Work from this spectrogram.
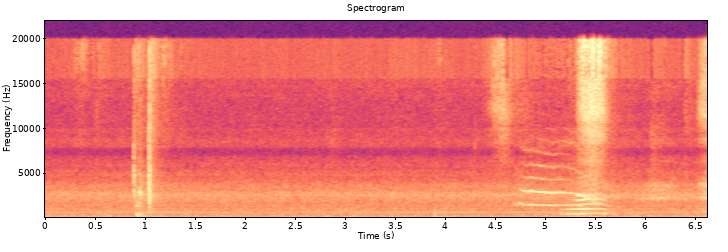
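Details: Kitten held down by its mother cat for a wash while wriggling: one short, high, falling mew near the end, over a steady humming background with a couple of soft knocks.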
